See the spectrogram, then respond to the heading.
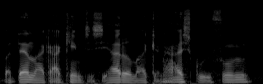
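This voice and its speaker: A man's voice: on the low side, fairly even intonation, quick pace, vocal fry. A young man from Ethiopia, a rapper guest in a casual interview, talking laid-back and slangy with constant "you feel me" fillers.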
